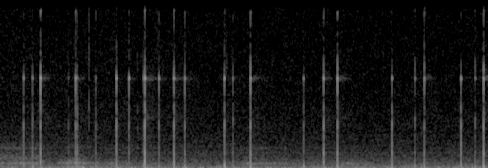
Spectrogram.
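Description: Long red nails tap a small glass serum bottle with a dropper cap, full of golden liquid. A quiet, irregular string of short, sharp clicks follows, each with a brief bright glassy ping over a soft low background hiss.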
